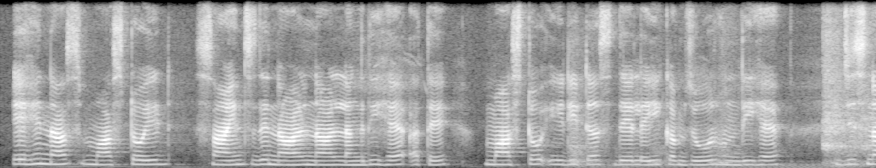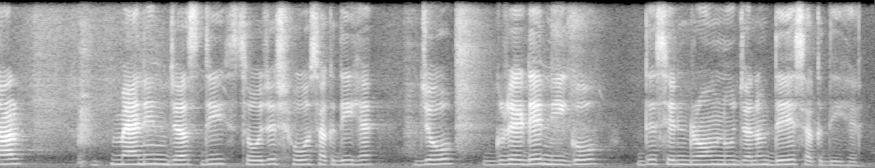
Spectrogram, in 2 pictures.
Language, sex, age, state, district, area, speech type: Punjabi, female, 30-45, Punjab, Shaheed Bhagat Singh Nagar, urban, read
